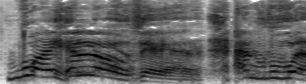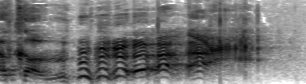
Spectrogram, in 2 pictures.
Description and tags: Funny evil cartoon voice with laugh
Short welcoming by evil cartoon character plus laugh.
Halloween, cartoon, character, funny, goofy, human, silly, voice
